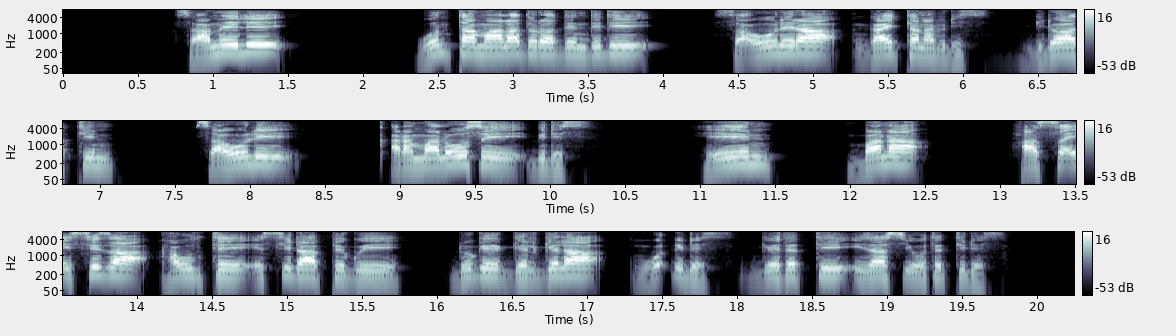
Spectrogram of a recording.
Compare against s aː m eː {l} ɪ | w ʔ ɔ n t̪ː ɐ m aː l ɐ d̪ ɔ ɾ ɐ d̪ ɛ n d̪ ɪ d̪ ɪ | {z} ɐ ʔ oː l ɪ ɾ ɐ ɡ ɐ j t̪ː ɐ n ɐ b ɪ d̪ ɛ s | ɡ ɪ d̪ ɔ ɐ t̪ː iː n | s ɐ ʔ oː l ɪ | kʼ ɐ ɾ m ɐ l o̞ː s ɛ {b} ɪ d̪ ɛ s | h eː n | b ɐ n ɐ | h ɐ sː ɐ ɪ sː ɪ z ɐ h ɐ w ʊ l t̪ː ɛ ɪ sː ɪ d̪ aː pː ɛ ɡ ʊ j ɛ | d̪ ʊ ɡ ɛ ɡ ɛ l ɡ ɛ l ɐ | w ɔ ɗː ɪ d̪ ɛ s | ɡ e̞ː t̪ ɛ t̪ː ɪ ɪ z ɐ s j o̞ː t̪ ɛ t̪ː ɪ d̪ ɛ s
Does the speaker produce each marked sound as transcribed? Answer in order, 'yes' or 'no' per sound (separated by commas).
yes, no, yes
